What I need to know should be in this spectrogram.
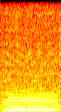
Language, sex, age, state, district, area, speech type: Odia, female, 30-45, Odisha, Jagatsinghpur, rural, spontaneous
